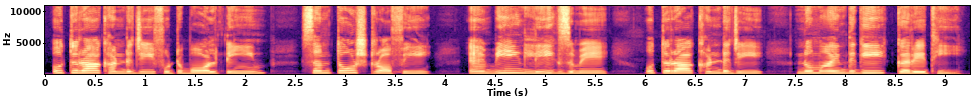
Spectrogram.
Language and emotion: Sindhi, neutral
